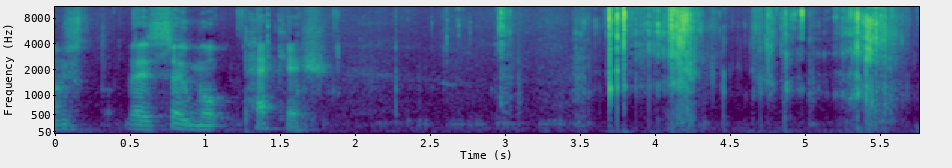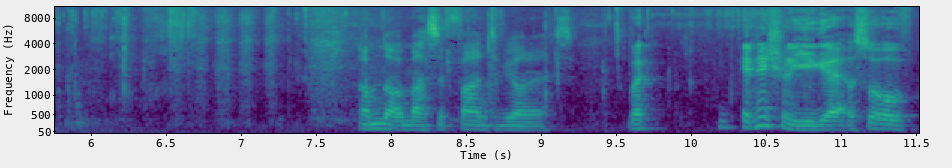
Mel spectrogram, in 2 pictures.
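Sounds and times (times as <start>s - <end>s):
speech: 0.0s - 1.9s, 7.8s - 11.5s
quiet chewing: 1.8s - 7.8s, 8.6s - 10.6s
lime flavour crisp being bitten and chewed: 2.6s - 6.7s, 9.4s - 10.6s.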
